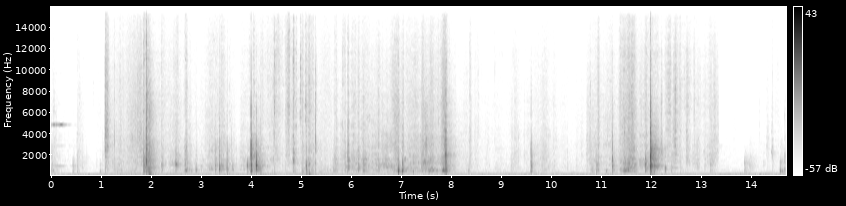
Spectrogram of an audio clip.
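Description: Irregular rustling and light knocks of shoes being handled and canvas sneakers being pulled on and laced, with a few footsteps. The sounds stop about a second and a half before the end.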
